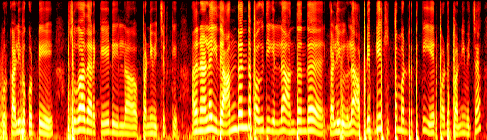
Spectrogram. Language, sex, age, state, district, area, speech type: Tamil, female, 60+, Tamil Nadu, Erode, urban, spontaneous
